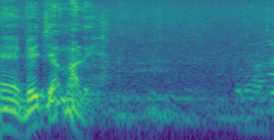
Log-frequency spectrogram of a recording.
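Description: A man's voice speaking in a hall, one phrase at the start and another beginning near the end, with a quieter pause between.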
